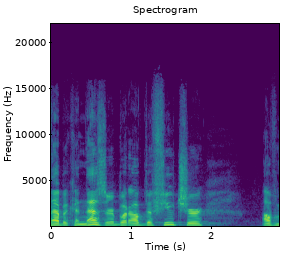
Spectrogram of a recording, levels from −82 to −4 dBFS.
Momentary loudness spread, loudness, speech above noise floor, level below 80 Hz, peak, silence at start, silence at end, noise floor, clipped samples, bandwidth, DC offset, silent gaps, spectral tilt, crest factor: 7 LU; -20 LUFS; 30 dB; -70 dBFS; 0 dBFS; 0 s; 0 s; -49 dBFS; under 0.1%; 16.5 kHz; under 0.1%; none; -5 dB/octave; 20 dB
